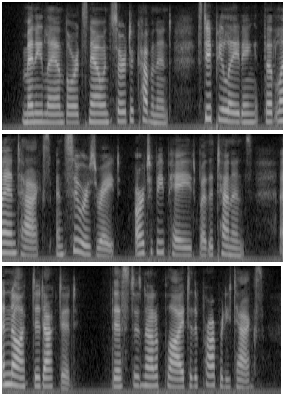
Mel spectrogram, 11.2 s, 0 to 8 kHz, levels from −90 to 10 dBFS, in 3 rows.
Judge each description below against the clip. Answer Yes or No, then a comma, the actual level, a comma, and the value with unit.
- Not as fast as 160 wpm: No, average, 165 wpm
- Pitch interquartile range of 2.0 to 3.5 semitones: Yes, average, 3.0 semitones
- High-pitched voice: Yes, high, 200 Hz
